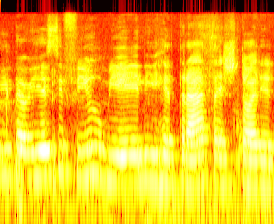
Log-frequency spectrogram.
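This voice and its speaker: A woman talks at a moderate pace with ordinary pitch variation, her voice carrying audible room echo over noticeable background noise. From Rio de Janeiro, Brazil. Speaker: labor lawyer. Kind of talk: interview.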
